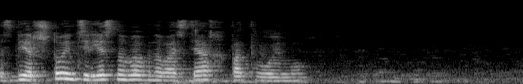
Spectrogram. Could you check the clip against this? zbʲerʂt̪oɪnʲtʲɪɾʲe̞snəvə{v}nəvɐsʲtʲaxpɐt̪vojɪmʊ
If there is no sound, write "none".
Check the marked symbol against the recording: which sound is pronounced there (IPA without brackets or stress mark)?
v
